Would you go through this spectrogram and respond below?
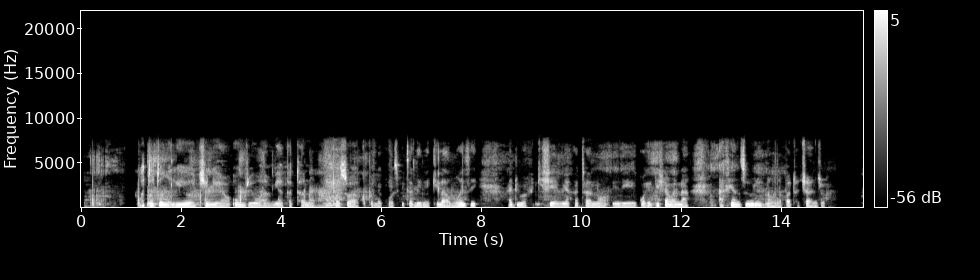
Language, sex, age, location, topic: Swahili, female, 25-35, Wajir, health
